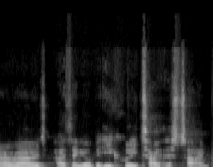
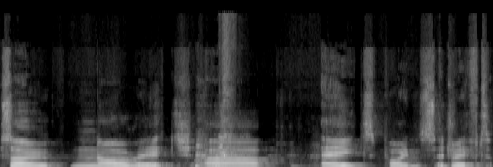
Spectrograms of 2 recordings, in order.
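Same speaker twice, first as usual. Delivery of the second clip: very slow, stretched-out, deliberate delivery. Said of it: "I'll speak slowly and try and stretch it to a minute".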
